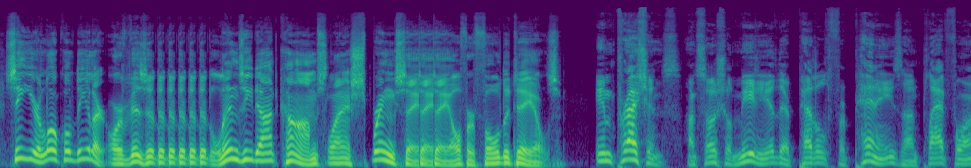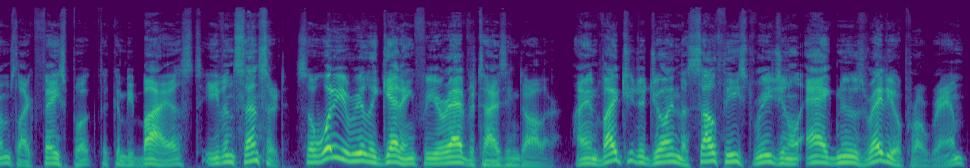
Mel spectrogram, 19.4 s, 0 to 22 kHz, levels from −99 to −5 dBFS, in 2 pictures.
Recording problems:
audio stuttering; at 1.5 s and at 4 s

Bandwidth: 18 kHz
